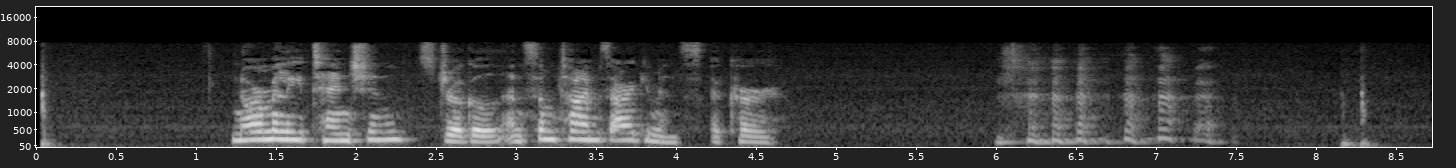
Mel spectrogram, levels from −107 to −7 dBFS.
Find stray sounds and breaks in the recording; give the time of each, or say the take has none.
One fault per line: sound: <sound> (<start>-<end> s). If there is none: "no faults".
sound: laugh (6.0-7.5 s)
